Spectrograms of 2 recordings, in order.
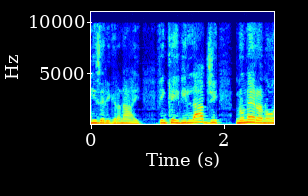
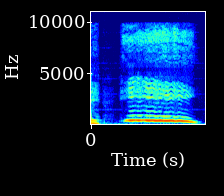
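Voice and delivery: long, high-pitched "eee"; thin held high squeal; wordless cry; 5 dB louder than usual. A narrator's reading. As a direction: sustain one piercingly high, loud vowel. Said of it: "la sua bocca disse".

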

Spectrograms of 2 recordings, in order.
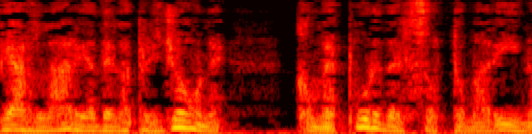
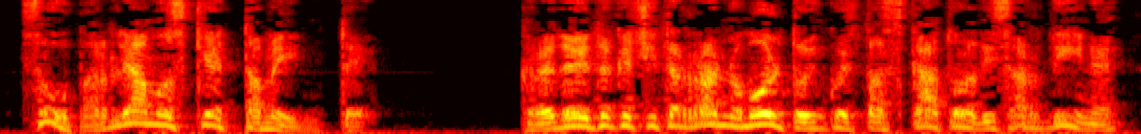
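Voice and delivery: gruff harpooner Ned; 7 semitones higher, 7 dB louder than usual. Acted. Ned Land's voice in dialogue.

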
